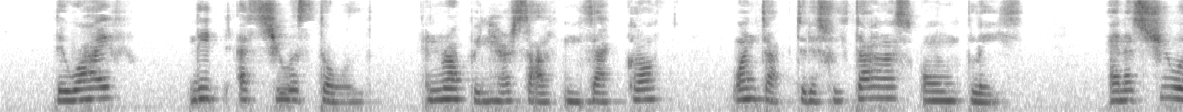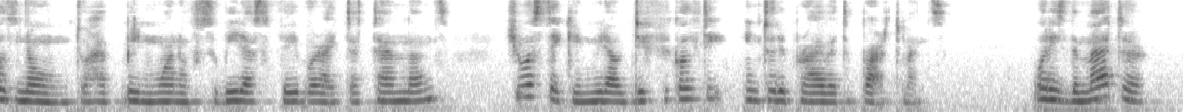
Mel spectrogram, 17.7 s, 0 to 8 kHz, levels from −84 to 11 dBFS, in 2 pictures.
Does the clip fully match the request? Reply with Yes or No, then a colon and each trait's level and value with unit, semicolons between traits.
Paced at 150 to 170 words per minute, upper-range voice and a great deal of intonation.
No: average, 155 wpm; high, 210 Hz; average, 3.3 semitones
